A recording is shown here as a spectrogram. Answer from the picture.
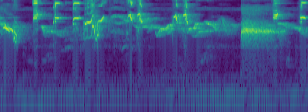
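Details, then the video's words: Poci-variety Oriental magpie-robin singing a nembak ngeplong contest song to stir rival birds: loud, clear whistled slides and flourishes with brief gaps, over a steady low hum. "Kacer Poci Nembak Ngeplong Gacor Ngobra Bikin Lawan Emosi"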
